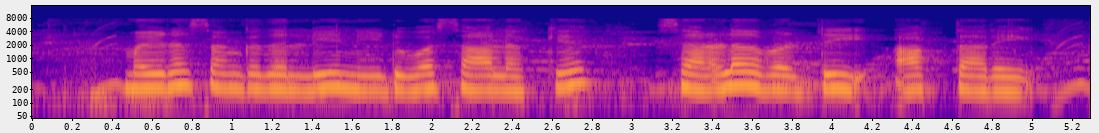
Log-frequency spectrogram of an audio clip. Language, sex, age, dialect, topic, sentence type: Kannada, female, 25-30, Mysore Kannada, banking, statement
